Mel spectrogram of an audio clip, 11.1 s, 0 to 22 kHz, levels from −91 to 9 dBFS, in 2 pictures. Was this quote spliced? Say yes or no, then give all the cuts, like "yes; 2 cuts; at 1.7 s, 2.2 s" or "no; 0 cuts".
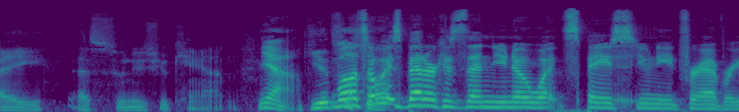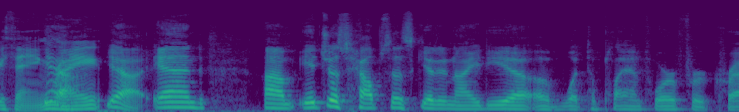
no; 0 cuts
